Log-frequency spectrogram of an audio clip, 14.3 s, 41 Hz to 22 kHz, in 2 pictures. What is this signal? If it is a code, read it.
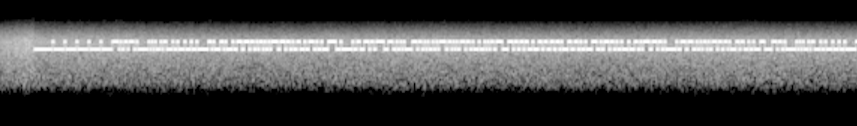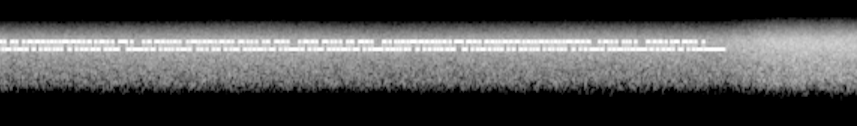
RTTY (75 baud, 850 Hz shift), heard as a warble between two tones, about 2300 Hz centre, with radio static. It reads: YB1GGA DE WA5W TNX FER QSO LUIGI, 73 AND GL. YB1GGA DE WA5W SK AGN? AGN? PSE RPT UR NR DE VA6IPZ K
